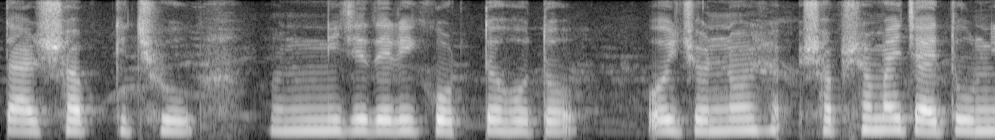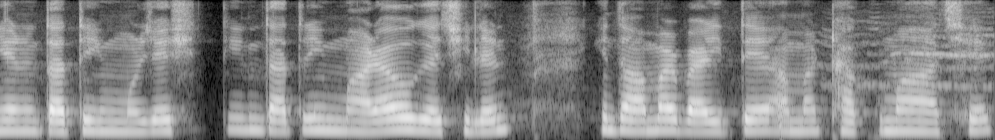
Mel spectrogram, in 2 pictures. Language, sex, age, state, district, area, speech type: Bengali, female, 18-30, West Bengal, South 24 Parganas, rural, spontaneous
